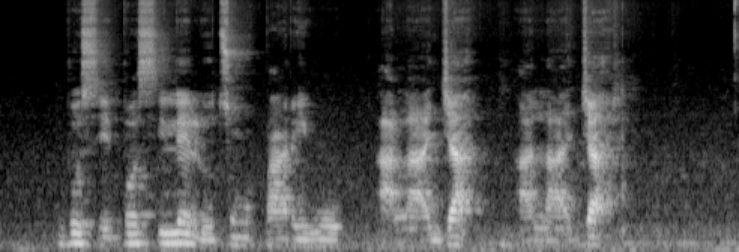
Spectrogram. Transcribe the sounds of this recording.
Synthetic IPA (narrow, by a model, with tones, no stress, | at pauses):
bo˦˨se˧bɔ˦si˦lɛ˦˨lo˨tũ˦k͡pa˧ɾi˧wo˧ | a˨la˨˧d͡ʒa˦˨a˨la˧d͡ʒa˦˨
